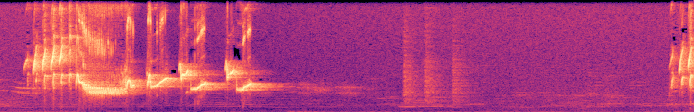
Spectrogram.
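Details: A male orange-headed thrush answering spontaneously sings a rich, fast burst of varied whistled and slurred phrases for about two seconds, then pauses quietly before a new phrase.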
